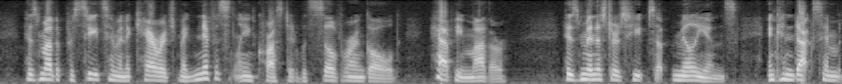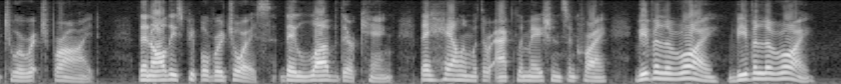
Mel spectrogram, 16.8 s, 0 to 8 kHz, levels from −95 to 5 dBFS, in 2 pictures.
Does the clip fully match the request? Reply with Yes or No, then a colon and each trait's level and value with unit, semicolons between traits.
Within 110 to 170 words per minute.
No: average, 180 wpm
